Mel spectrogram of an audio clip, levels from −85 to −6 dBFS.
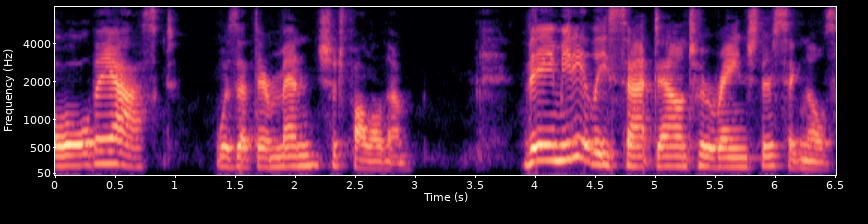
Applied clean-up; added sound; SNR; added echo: none; none; none; none.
